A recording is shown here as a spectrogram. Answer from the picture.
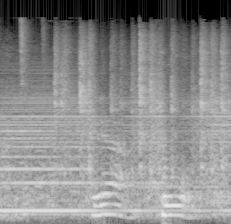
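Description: Live rock band between songs: an electric guitar note held and ringing through the amplifier, with short shouted vocal sounds into the mic about a second in and again near the end, over sharp high ticks.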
